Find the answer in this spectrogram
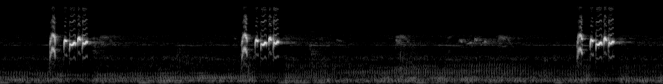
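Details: Sooty-headed bulbul lure song for calling rivals in the wild: three short phrases, each a sharp upward note then a quick bubbly run of three or four liquid whistles, spaced about two to three seconds apart, with soft low rumble beneath.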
